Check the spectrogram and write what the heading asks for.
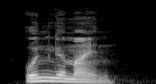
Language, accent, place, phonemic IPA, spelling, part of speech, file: German, Germany, Berlin, /ˈʊnɡəˌmaɪ̯n/, ungemein, adjective, De-ungemein.ogg
- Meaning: uncommonly, very, tremendously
